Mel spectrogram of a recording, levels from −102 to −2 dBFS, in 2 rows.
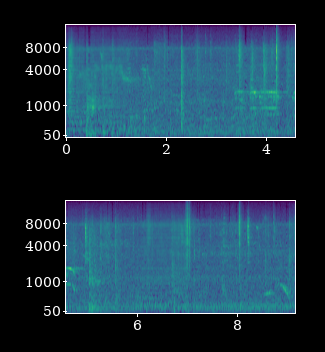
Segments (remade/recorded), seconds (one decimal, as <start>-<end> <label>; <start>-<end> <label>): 0.0-1.2 remade; 1.2-6.1 recorded; 6.1-7.0 remade; 7.0-9.2 recorded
